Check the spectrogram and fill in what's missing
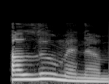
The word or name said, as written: aluminic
